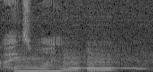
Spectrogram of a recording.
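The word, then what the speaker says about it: IZ*ONE: is this eyes one i keep calling him is one but i think it's pronounced eyes one right back again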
